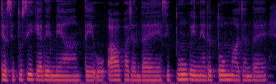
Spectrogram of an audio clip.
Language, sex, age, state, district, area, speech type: Punjabi, female, 30-45, Punjab, Tarn Taran, urban, spontaneous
